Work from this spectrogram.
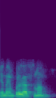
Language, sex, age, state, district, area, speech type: Tamil, male, 18-30, Tamil Nadu, Virudhunagar, rural, conversation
